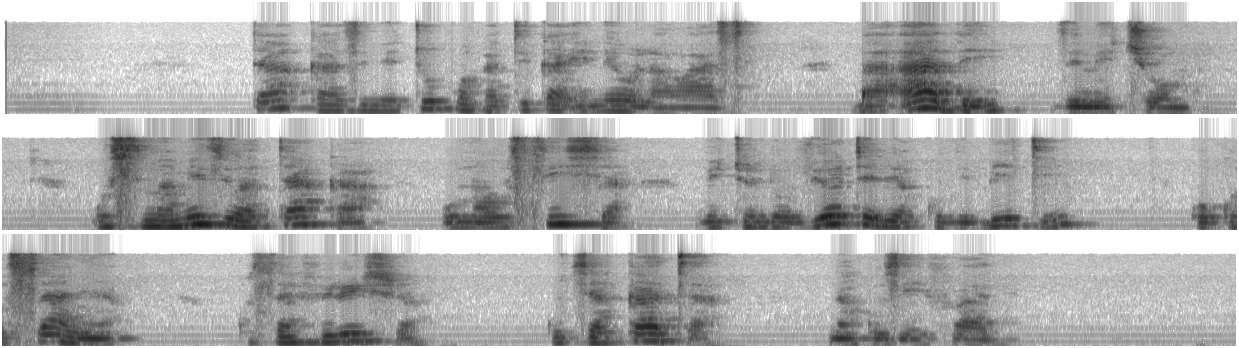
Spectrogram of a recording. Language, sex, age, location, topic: Swahili, female, 25-35, Dar es Salaam, government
